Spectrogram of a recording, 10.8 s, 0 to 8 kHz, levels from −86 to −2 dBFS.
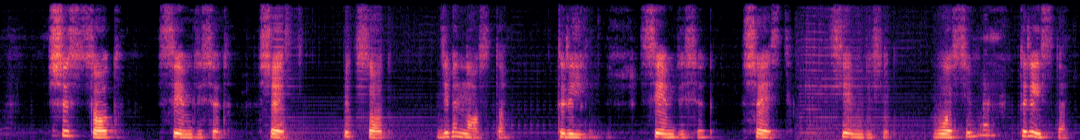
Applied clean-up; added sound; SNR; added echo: neural separator model SepFormer DNS4.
